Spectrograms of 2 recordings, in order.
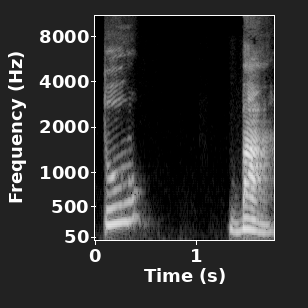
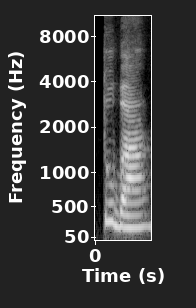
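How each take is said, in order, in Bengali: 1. দুটি সিলেবল বিরতি দিয়ে আলাদাভাবে বলা হয়। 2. দুটি সিলেবল বিরতি ছাড়া একসাথে জুড়ে বলা হয়। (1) "আলাদা আলাদা উচ্চারণ করব" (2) "একসাথে উচ্চারণ করব"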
